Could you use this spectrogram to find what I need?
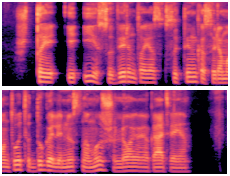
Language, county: Lithuanian, Alytus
